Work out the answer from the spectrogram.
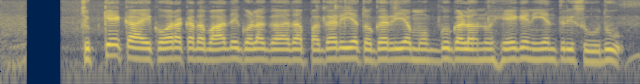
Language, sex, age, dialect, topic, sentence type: Kannada, male, 36-40, Coastal/Dakshin, agriculture, question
